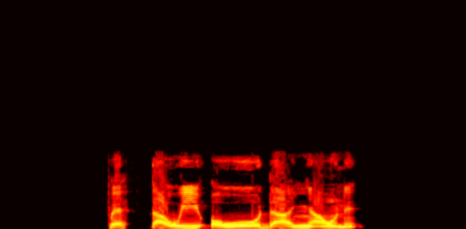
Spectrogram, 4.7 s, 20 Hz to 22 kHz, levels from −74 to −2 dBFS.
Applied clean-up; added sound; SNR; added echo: neural mask model Resemble Enhance denoiser.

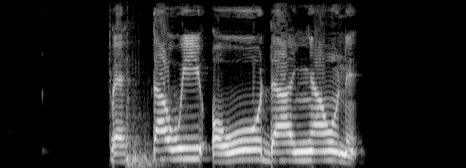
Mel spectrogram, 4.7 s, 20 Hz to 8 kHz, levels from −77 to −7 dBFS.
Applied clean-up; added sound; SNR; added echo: none; Slam; 18 dB; none.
